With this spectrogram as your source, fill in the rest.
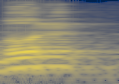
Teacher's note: یہ اظہار ہے، یہاں غنہ نہیں کرنا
